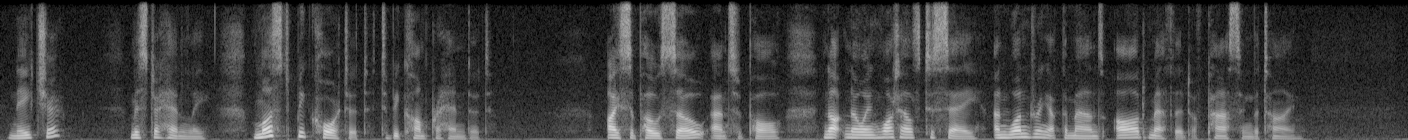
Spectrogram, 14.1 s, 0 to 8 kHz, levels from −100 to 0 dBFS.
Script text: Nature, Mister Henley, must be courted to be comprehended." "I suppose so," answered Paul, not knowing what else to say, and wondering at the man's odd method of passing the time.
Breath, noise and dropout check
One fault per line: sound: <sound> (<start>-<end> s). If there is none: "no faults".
no faults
